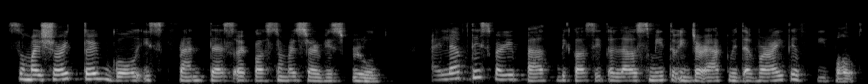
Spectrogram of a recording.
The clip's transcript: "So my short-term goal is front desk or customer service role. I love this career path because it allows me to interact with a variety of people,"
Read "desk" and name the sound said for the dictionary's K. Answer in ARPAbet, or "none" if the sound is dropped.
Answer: none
